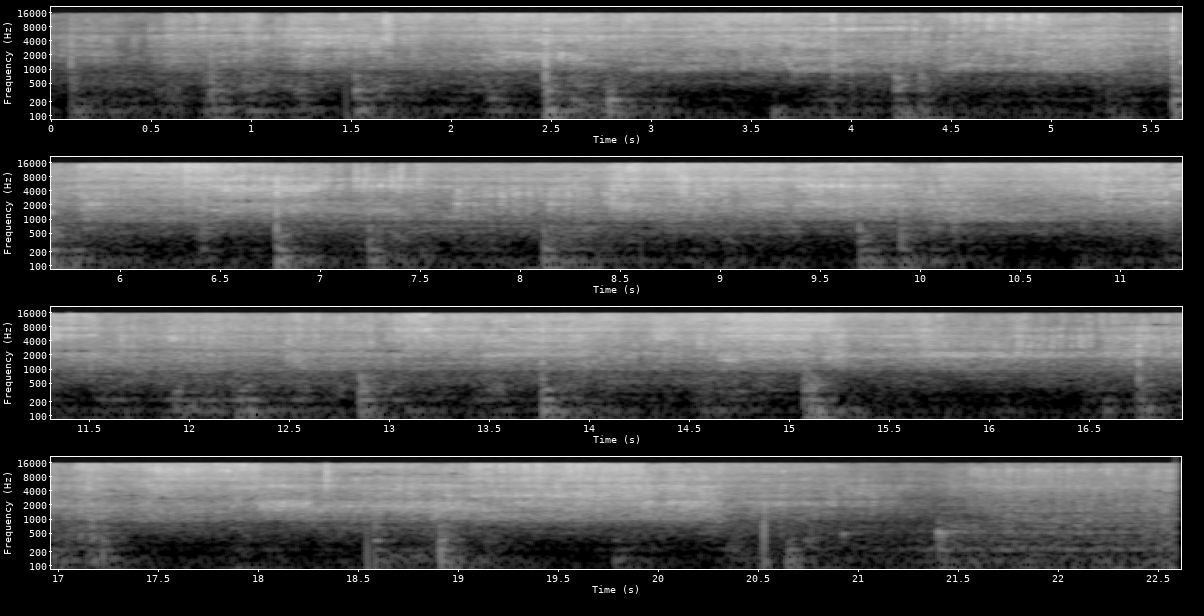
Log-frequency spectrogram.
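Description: Chicken pieces frying in oil in a pan, sizzling steadily, while a spatula stirs and scrapes them with irregular knocks against the pan.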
